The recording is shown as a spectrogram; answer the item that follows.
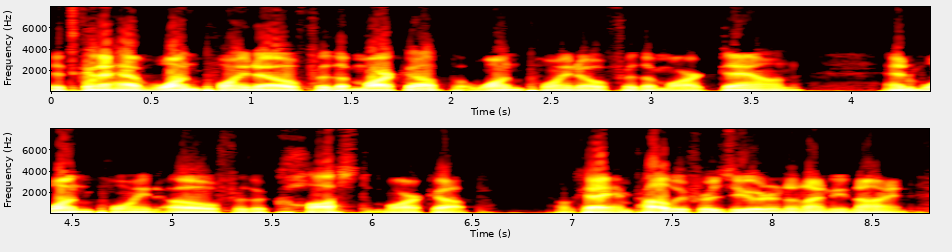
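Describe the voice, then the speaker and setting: A man speaks in a very deep, low pitch. There is noticeable background noise. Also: ordinary pitch variation. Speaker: software trainer. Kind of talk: screen-recorded tutorial. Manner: fast.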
